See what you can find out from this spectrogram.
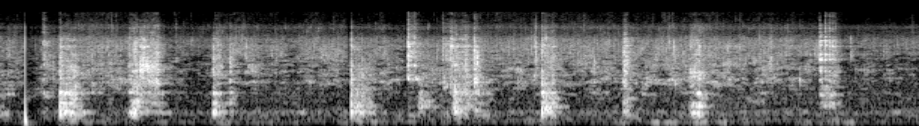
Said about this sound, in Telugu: అల్లం వెల్లుల్లి పేస్ట్ వేసుకోవాలి. వేసుకున్నాక ఒకసారి కలుపుకోవాలి.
